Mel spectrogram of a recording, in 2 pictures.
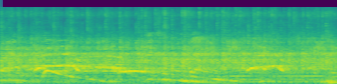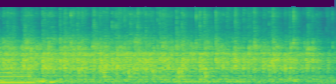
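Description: Live band playing with guitars and drums while a male voice sings, the sound easing off slightly near the end.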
